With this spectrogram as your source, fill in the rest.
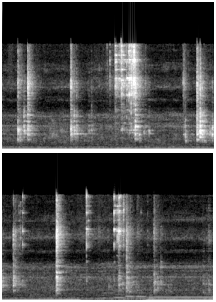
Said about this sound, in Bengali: ফাটছে পপকর্নগুলো।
